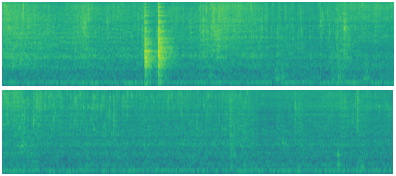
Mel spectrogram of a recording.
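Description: Yogurt-marinated chicken being stirred into a pot of frying tomato masala: a low sizzle with the scrape and slop of a spoon and spatula in the pot. About three seconds in come two sharp knocks close together, the loudest sounds.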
